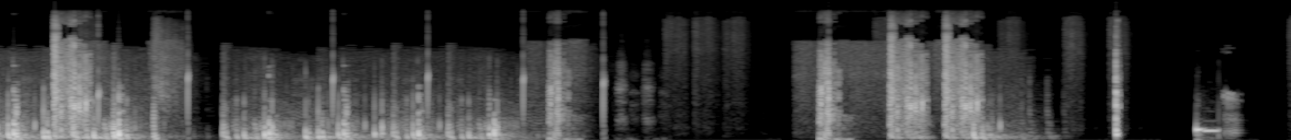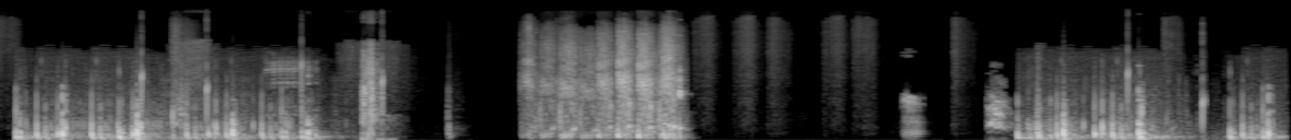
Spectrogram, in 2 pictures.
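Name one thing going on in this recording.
An axe chops at wood with repeated dull knocks.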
